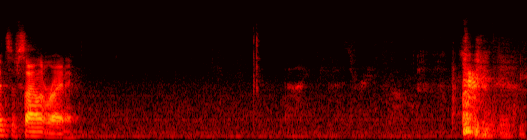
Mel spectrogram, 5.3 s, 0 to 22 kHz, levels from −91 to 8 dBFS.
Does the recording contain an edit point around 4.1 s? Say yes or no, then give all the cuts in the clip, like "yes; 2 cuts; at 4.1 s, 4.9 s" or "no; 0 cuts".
no; 1 cut; at 2.6 s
